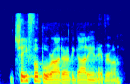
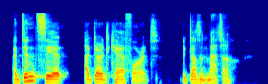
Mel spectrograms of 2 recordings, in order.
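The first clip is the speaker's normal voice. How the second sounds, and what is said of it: Imitates another person's voice. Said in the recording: “my best Barry Glendening impression ... that's legitimately how that guy talks on football podcasts”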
